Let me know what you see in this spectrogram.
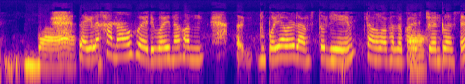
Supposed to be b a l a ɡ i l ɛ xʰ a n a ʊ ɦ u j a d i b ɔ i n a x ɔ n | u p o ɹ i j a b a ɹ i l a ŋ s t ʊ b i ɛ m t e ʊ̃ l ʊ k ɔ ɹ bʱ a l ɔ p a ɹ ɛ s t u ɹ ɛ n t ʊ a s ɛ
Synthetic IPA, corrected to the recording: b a l a ɡ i l ɛ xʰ a n a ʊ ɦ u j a d i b ɔ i n a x ɔ n | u p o ɹ i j a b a ɹ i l a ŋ s t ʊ d i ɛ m t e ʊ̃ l ʊ k ɔ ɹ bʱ a l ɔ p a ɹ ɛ s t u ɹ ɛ n t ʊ a s ɛ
